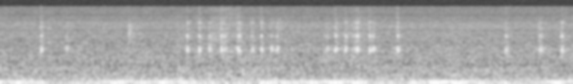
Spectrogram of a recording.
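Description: iPod touch date-picker wheel ticking as it is scrolled through the days, faint clicks coming singly and in quick runs of several.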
